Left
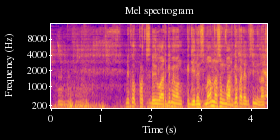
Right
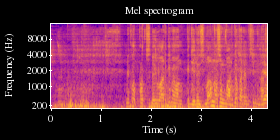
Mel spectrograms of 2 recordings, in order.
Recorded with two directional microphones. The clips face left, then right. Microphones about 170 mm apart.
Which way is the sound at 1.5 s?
90° left.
